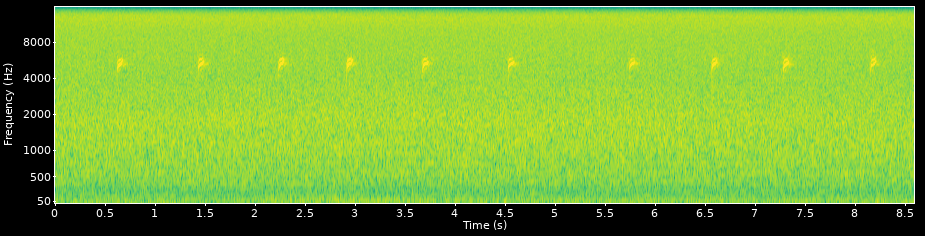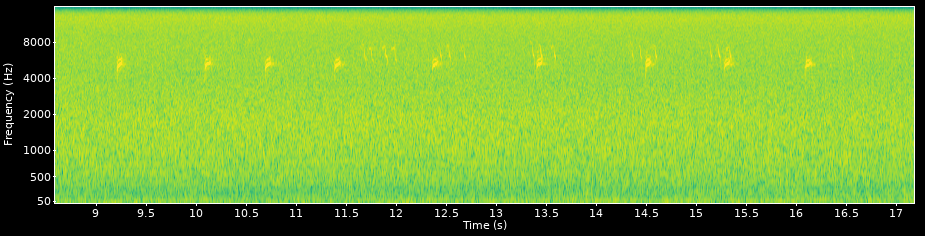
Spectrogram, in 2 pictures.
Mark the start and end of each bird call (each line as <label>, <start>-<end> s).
White-crowned Sparrow (Zonotrichia leucophrys), 0.0-11.5 s
American Pipit (Anthus rubescens), 11.6-12.1 s
White-crowned Sparrow (Zonotrichia leucophrys), 12.3-12.6 s
American Pipit (Anthus rubescens), 12.4-12.8 s
White-crowned Sparrow (Zonotrichia leucophrys), 13.3-13.6 s
American Pipit (Anthus rubescens), 13.3-13.7 s
American Pipit (Anthus rubescens), 14.2-14.7 s
White-crowned Sparrow (Zonotrichia leucophrys), 14.4-14.6 s
American Pipit (Anthus rubescens), 15.1-15.4 s
White-crowned Sparrow (Zonotrichia leucophrys), 15.2-15.4 s
White-crowned Sparrow (Zonotrichia leucophrys), 16.0-16.3 s
American Pipit (Anthus rubescens), 16.3-16.7 s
